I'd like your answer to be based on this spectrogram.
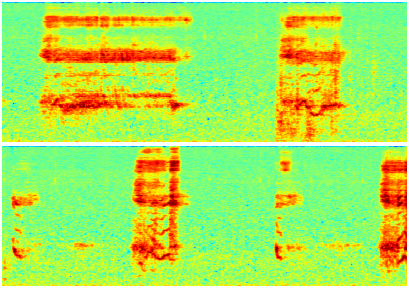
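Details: Snoring in a man: loud rasping breath noises in irregular bursts with pauses between them.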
